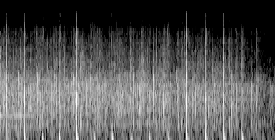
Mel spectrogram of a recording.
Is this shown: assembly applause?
yes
